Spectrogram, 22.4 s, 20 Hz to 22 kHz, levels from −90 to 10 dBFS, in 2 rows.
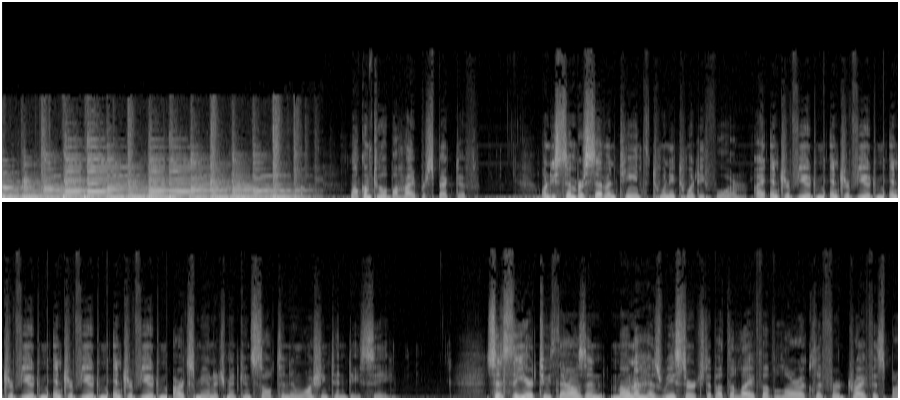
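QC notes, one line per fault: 10.27–13.26 s, broken-record loop: a 0.75 s fragment of the audio repeats exactly, back to back, four times, giving a rigid stuttering cycle of about three seconds in place of forward progress. The likely cause is a stall in the player, encoder or stream, which kept re-sending the last fragment it held in its buffer. Whatever audio belonged in that span never arrives and is lost.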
